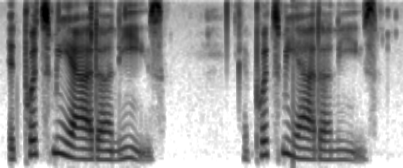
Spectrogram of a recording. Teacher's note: i'm going to change that t to a d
